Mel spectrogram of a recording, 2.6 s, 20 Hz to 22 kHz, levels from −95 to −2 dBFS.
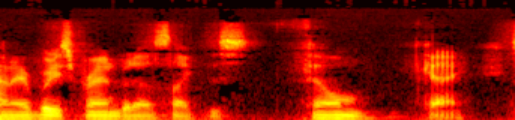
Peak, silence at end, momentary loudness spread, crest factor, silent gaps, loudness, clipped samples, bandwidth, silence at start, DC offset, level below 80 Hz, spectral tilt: -10 dBFS; 0.1 s; 8 LU; 18 dB; none; -28 LUFS; under 0.1%; 16 kHz; 0 s; under 0.1%; -52 dBFS; -4 dB/octave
